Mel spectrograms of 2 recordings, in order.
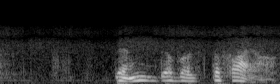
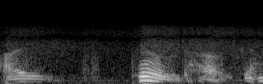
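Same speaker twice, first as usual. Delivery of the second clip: grim confession; 4 semitones lower, 4 dB quieter than usual. Acted. Dark confession.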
